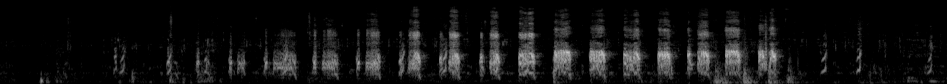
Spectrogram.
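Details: Partridge chicks raised indoors give a loud run of rough, buzzy notes, repeated about three times a second and rising in strength, then fading into a few thin peeps.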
